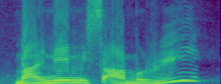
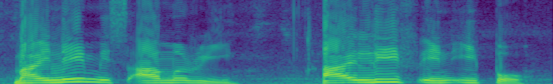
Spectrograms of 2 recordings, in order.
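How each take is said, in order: First: "My name is Amari?" lifted into a question; rising question. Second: "My name is Amari" falling at the end; falling statement. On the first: Teacher shows the odd rising statement. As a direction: end it as if unsure. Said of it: "what is the reaction". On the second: Teacher models a falling statement. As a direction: let it drop down. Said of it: "It goes down". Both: Shown as a demonstration.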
